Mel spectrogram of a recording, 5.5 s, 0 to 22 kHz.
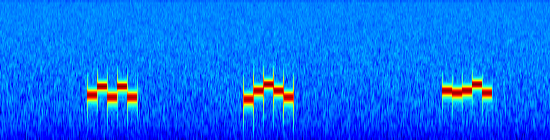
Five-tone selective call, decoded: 48383 26963 65695

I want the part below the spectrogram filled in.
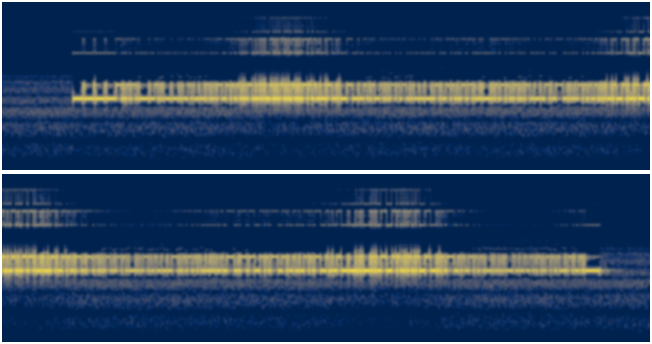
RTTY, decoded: UXKUQDZ RNYRRR PZXOUBR NQKH AHXS DZQHTF IYBHB AAHFH EERN KAWQ LJWTEO THP OPMKXYO SBOSTL GFXPID CHG

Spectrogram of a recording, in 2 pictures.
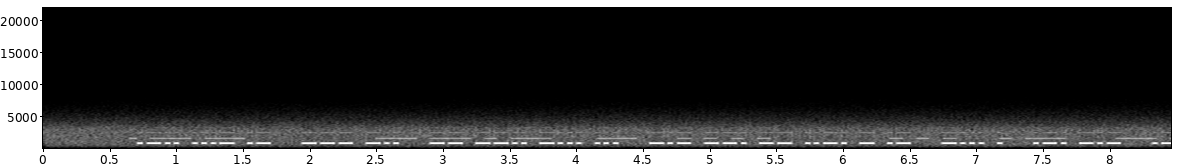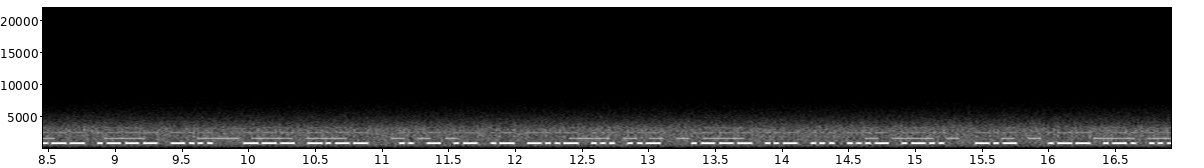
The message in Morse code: LVA OD MZBS KGMFTA BE RK JJB OY ITAAXSU JUSVL K …

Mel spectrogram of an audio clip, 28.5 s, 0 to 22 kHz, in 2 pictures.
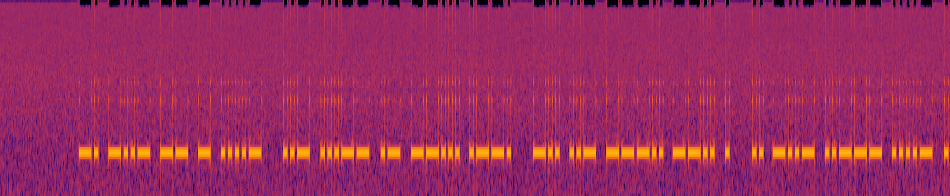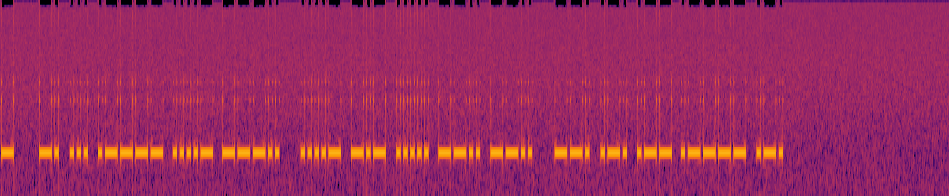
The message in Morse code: NXMT4 U3A7P DU8ZE IX24A NS148 4K5ZZ GRW1R

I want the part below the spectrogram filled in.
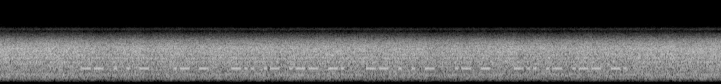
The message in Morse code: MEET AT DAWN MEET AT DAWN

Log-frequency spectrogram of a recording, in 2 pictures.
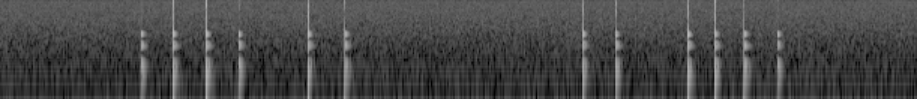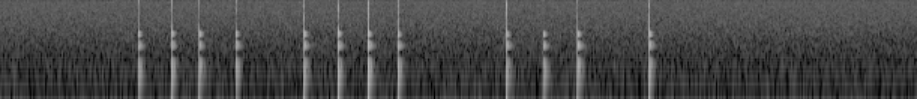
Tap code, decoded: R I TL

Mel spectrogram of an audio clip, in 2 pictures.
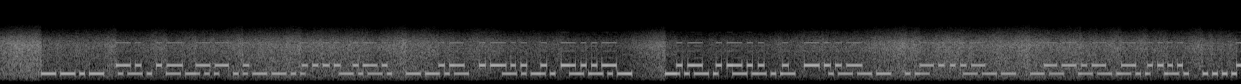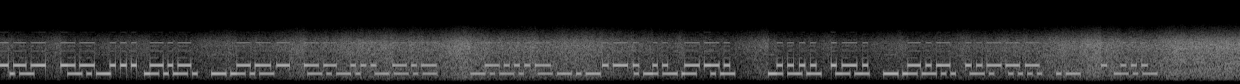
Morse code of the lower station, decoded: QRZ? CQ CQ CQ JA OM8NHA K CQ CQ CQ JA OM8NHA K

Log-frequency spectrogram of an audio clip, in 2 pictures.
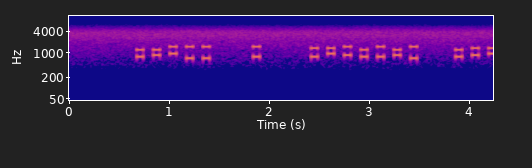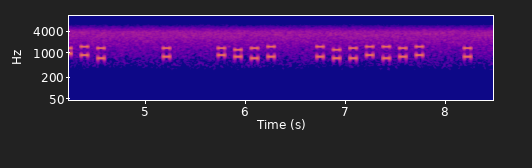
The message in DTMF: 47#33 6 5094673 48092 5 8426 6129359 5

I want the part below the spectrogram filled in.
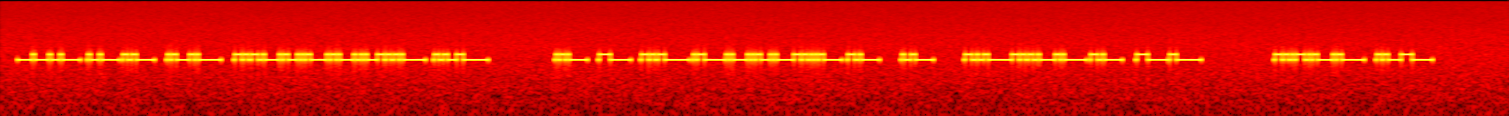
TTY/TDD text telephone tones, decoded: KKIBG NBSDJ GIMDT MZXSX SNUNV PGNTM EBBLT

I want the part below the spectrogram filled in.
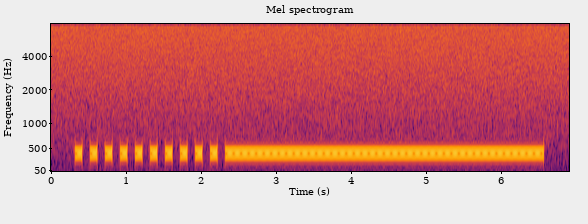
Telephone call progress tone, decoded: stutter dial tone

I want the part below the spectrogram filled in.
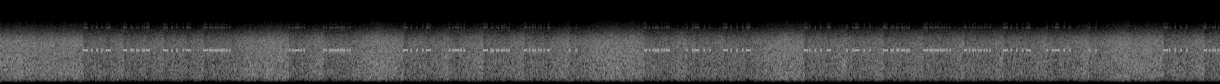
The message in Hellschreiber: NAME IS HIRO, QTH UTRECHT, …

